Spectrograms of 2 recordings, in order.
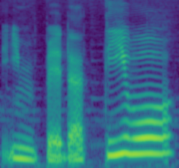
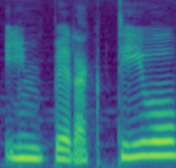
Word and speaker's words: imperativo: Hoy vamos a ver algunos como el imperativo. Anteriormente yo había dicho imperactivo. Muchas veces ese eh video está mal. Si lo escuchan hagan caso de eso. Y ahora lo voy a pronunciar como se debe. Imperativo.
